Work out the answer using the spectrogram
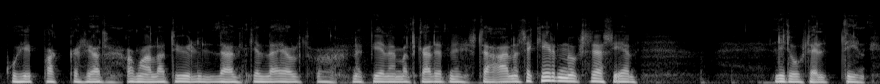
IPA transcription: kuhip pɑkːɑsiʋɑt omɑlːɑ tyːlilːæːn kelːæ eˑi̯ olːut əː ne pienemːæt kɑrjɑt niː sitæ ɑˑenɑ se kirnˑuːksesɑs siːhen litusteltːiːn

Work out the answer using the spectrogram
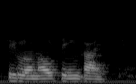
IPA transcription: silːon oltiːŋ kɑikːi̥

